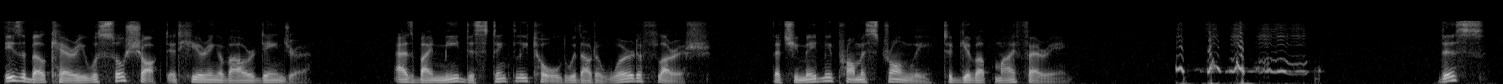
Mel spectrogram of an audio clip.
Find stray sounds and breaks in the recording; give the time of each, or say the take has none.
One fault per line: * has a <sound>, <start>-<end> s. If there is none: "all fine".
* has a bark, 11.7-13.3 s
